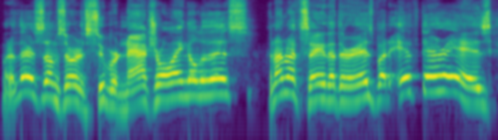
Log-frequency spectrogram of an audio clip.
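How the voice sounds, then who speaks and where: An actor playing a world-weary, slangy police detective with a brusque, wisecracking manner in a pulpy audio drama. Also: male voice, high voice, expressive, fairly quick, a bit bright. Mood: skeptical, weary.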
